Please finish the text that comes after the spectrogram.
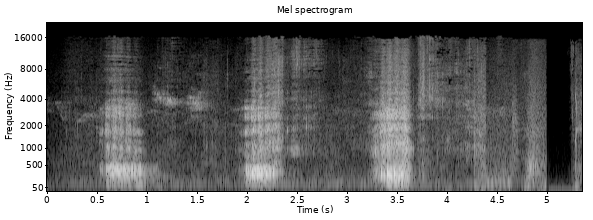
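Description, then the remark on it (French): A snow leopard's friendly chuffing (prusten), a sound made in the larynx and passed through the nose: three breathy nasal puffs at roughly even intervals, fairly loud, with a faint quieter snort near the end and no voices. “Il s'agit d'un ouf nasal. Les Anglais disent chuff, qui est un verbe en forme d'onomatopée.”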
